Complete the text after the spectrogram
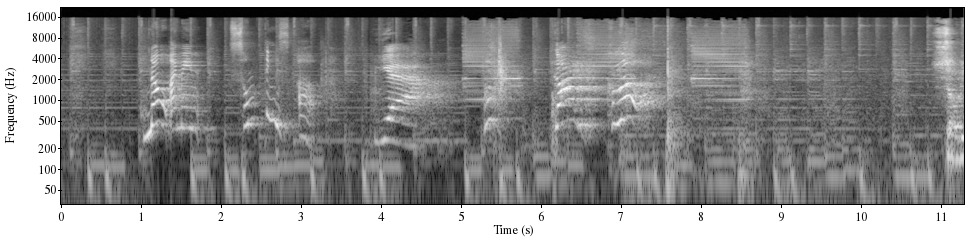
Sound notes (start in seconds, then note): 0.0 sniffing; 5.0 alarm buzzing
